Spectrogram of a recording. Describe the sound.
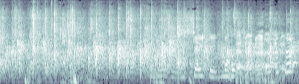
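A crowd applauds to welcome a woman invited to come up and share. The applause is steady, with dense overlapping claps filling the whole few seconds at a fairly loud level, and scattered voices and cheers rising through the clapping toward the end.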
